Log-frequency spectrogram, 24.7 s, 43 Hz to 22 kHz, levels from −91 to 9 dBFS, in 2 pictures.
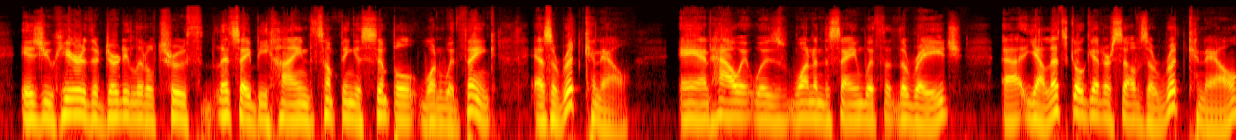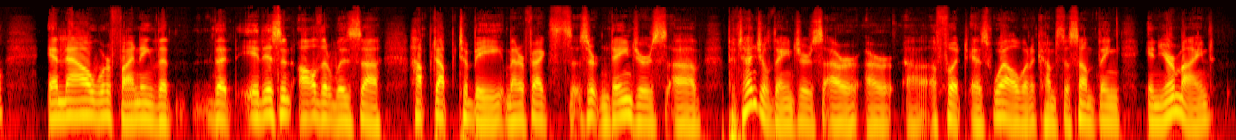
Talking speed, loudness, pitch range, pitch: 190 wpm, -24 LUFS, 100-120 Hz, 110 Hz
